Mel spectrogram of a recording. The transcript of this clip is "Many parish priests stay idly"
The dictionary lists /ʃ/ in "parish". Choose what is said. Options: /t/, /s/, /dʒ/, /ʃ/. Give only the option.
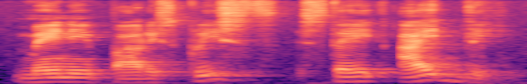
/s/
